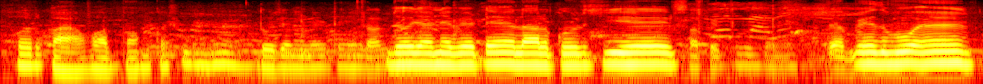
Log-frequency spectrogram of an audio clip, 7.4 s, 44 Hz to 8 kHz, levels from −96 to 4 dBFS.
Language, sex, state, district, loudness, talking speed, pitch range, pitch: Hindi, male, Madhya Pradesh, Bhopal, -14 LUFS, 105 wpm, 125-155 Hz, 145 Hz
